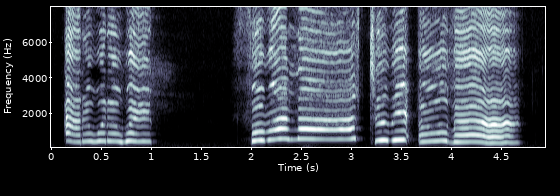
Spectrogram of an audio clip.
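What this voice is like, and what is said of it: Sung in piercing falsetto. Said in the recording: “pipes of an angel ... I can only sing in a fine, piercing falsetto”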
